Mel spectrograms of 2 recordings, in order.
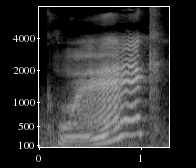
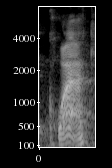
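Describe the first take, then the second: First: "Quack" drawn out with a rising tune; questioning quack. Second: Said in the usual way. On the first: Acted. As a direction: stretch "Quack" softly upward like a question. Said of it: "it's a questioning quack". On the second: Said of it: "he doesn't say".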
